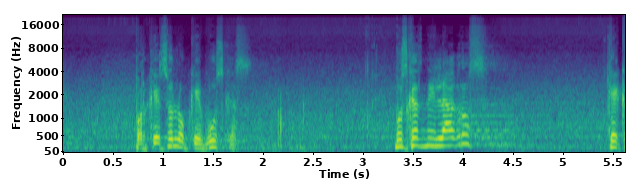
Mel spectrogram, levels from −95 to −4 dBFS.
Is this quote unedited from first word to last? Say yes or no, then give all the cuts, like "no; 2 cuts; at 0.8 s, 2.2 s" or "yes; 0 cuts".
no; 1 cut; at 1.4 s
